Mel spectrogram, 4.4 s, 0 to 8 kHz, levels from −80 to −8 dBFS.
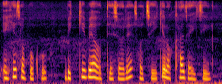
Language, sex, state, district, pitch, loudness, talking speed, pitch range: Odia, female, Odisha, Malkangiri, 210 Hz, -19 LUFS, 135 wpm, 185-230 Hz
